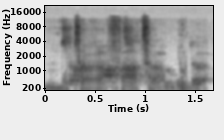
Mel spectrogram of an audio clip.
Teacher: So you don't really hear the R as pronounced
